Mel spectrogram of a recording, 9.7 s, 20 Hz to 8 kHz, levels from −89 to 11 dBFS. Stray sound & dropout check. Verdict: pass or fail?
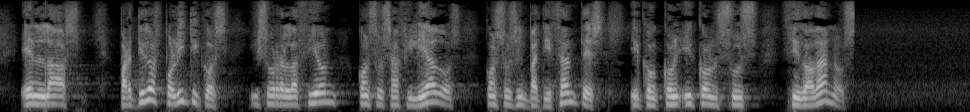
pass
